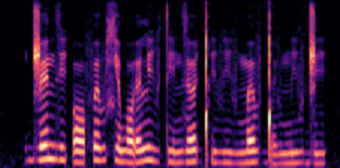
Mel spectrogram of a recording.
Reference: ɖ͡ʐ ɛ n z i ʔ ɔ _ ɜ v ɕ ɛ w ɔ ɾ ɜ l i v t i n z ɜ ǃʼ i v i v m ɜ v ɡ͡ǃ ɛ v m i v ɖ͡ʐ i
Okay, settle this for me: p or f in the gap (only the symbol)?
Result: f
